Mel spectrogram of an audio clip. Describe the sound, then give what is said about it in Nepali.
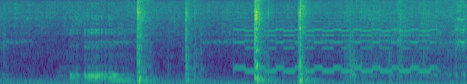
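A telephone ringing in a radio drama: a warbling electronic ring tone in one burst, with a few sharp clicks before and during it. “Phone phone”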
